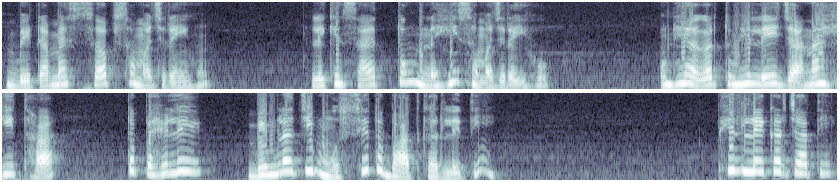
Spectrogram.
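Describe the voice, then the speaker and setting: A woman's voice: a little high, very animated, unhurried, pauses often, highs cut off. A woman voicing a firm, protective older mother advising her married daughter in a family story. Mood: firm, concerned.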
